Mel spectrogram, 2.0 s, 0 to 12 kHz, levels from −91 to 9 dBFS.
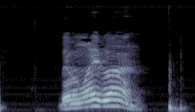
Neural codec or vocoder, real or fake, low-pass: none; real; 9.9 kHz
